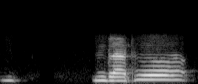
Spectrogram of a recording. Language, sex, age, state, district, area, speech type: Bodo, male, 60+, Assam, Kokrajhar, rural, conversation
